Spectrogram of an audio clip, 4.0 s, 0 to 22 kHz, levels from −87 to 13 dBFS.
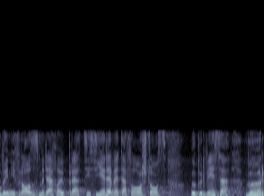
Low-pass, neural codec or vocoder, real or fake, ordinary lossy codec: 7.2 kHz; codec, 16 kHz, 8 kbps, FunCodec, trained on Chinese and English, 25 frames a second; fake; none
